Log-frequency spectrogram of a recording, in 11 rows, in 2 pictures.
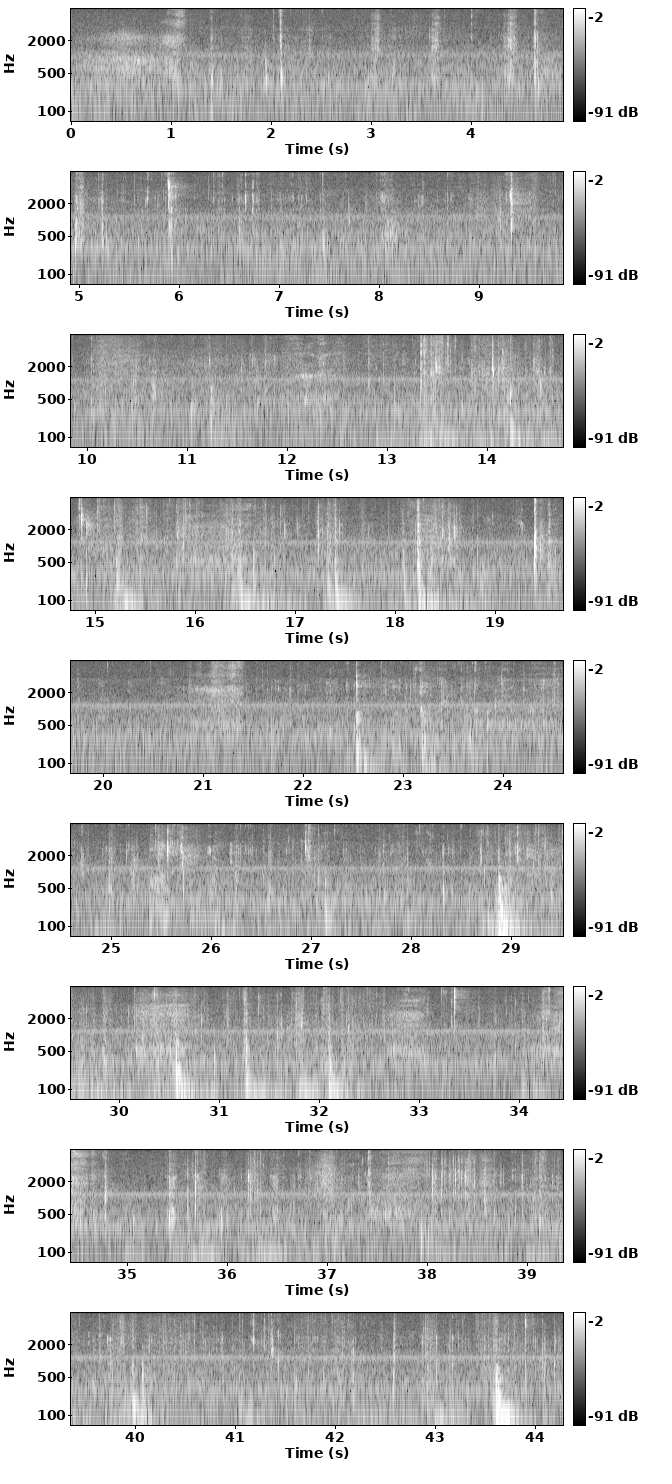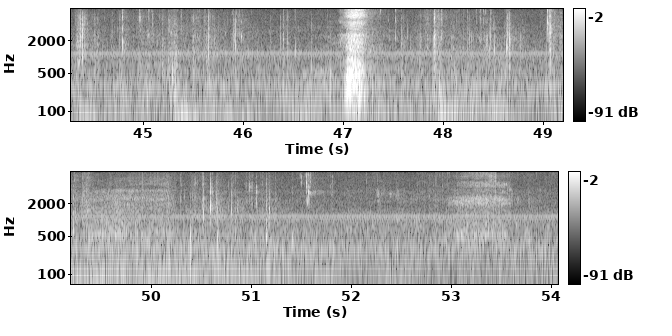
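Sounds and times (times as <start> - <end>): faint steady hum: 0.0 - 54.0
chewing and crunching food: 1.3 - 54.0.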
